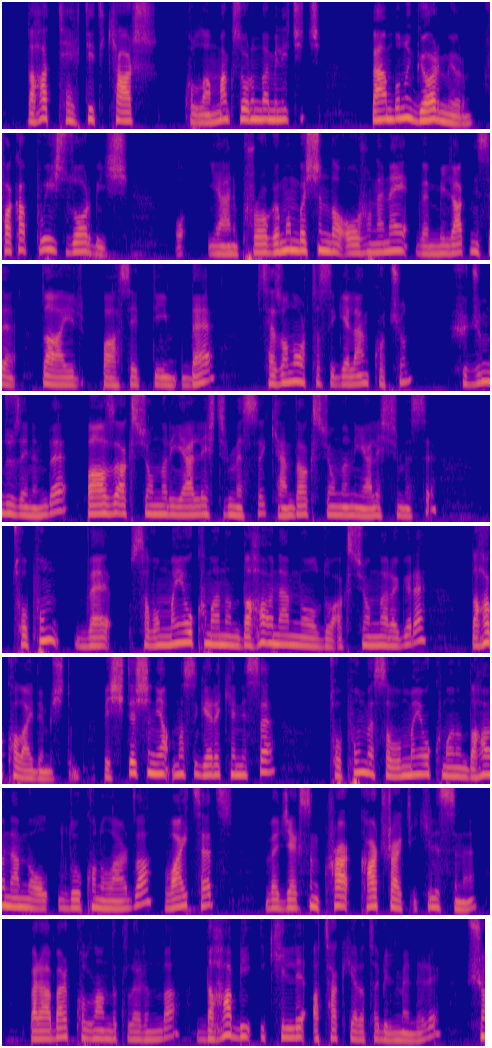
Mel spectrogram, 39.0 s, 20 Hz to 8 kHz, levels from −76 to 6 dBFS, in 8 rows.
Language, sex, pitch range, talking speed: Turkish, male, 130-175 Hz, 110 wpm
